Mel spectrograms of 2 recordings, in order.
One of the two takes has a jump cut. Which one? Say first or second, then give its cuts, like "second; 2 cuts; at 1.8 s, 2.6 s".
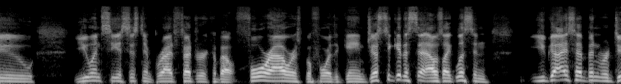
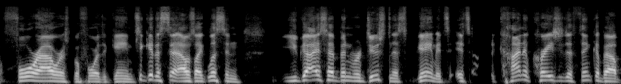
second; 1 cut; at 1.3 s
